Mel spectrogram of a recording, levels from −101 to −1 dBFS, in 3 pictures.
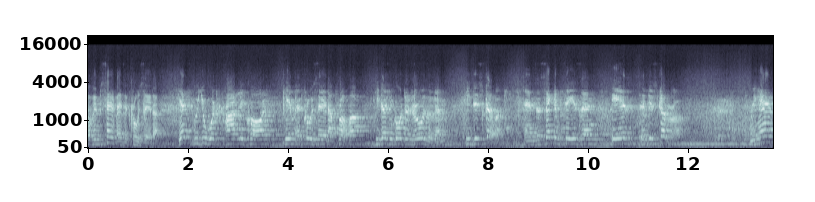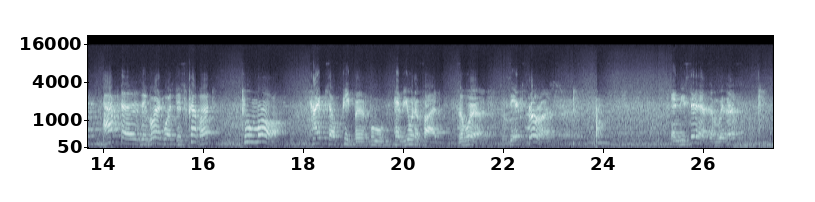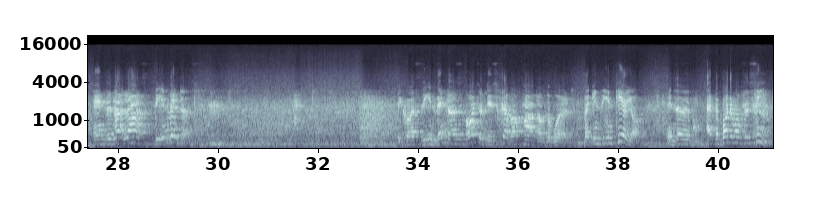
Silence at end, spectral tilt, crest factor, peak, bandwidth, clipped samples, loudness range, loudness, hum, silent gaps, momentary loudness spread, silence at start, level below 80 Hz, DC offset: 0 s; -4 dB/octave; 18 dB; -2 dBFS; 15.5 kHz; under 0.1%; 4 LU; -17 LUFS; none; none; 12 LU; 0 s; -62 dBFS; under 0.1%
